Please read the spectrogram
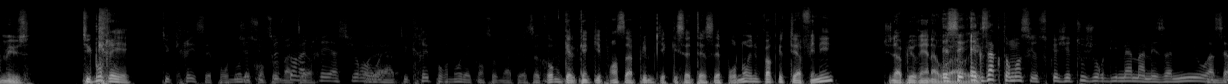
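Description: From 5.21 to 5.63 s, between "crées pour nous les" and "quelqu'un qui prend sa", zipper noise: the level rises roughly 20 dB in unsmoothed 3 dB jumps, around fifteen per second, each leaving a click. From 9.73 to 10.33 s, before "que j'ai toujours dit", a drop of about 10 dB ticks at roughly seven steps per second.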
